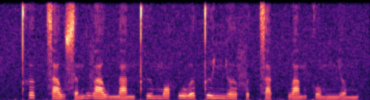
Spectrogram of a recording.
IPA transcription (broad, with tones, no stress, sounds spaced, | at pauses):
t̪ʰ əː˦˥ k̚ s a˨˩ w s ə̰˧˥ n v a˨˩ w n a˨˩ n t̪ʰ ɨ˧ m ɔ˨˦ h w ṵ˧˥ ə̯ t̪ ɨ˧ ɲ əː˧ f ə˦˥ t̚ s a˨˩ k̚ h w a˨˦ m k o˨˩ m ɲ ə˨˩ m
